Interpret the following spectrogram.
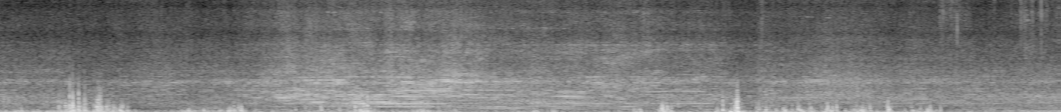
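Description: Wind buffeting the microphone in irregular gusts, with a few sharper blasts, over a steady hum of distant road traffic.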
